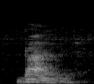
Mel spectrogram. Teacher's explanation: Observando aqui que a sílaba forte é a segunda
